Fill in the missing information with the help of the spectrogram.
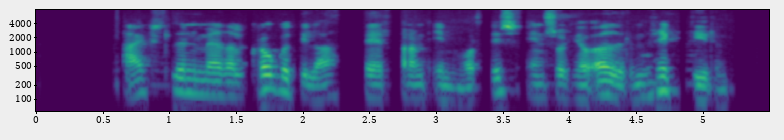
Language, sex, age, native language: Icelandic, male, 40-49, Icelandic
